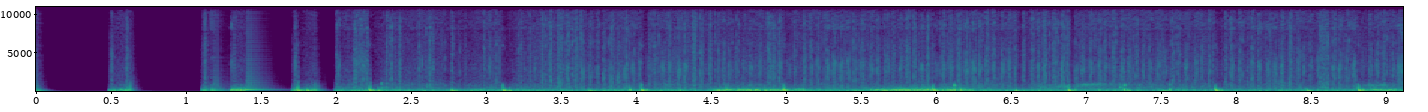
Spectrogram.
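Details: Adult woman's heartbeat through a stethoscope, live recording: muffled low resting thumps with handling rustle and brief noise bursts at the start.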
